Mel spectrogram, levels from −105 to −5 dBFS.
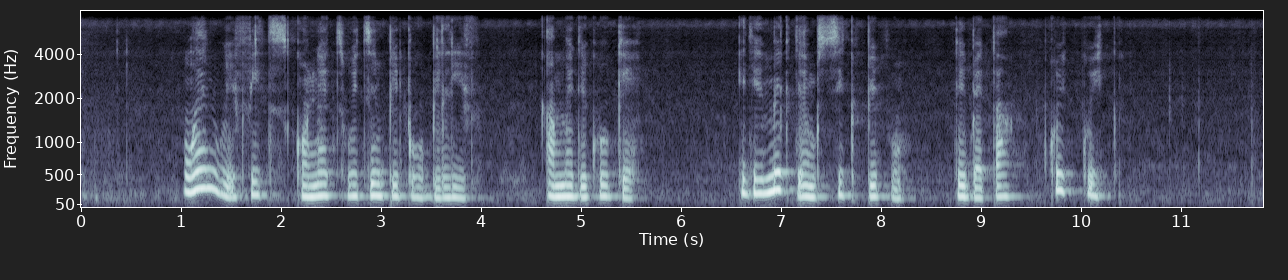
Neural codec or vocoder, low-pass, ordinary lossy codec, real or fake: codec, 16 kHz, 16 kbps, FreqCodec, smaller model; 7.2 kHz; none; fake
